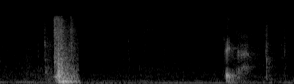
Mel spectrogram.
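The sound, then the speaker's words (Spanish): A door is opened fully with a brief, loud clunk to let a police officer in, then after a pause of nearly two seconds comes a softer scraping rustle over faint background hum. “abre la puerta del todo y deja pasar al policía.”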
